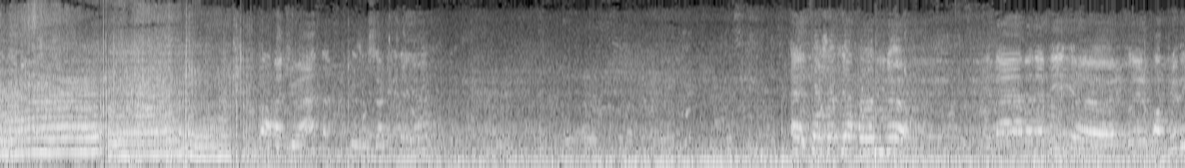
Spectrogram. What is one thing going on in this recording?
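A racing car engine roars loudly, revving high and shifting up through the gears.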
